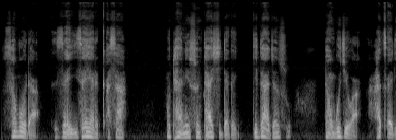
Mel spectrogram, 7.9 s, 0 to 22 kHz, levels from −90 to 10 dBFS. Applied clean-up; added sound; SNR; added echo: none; none; none; none.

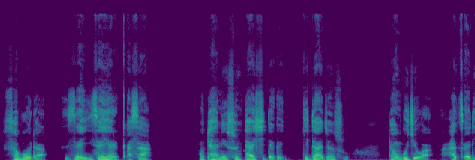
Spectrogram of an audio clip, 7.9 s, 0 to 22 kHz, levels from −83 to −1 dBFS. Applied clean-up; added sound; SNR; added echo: neural mask model Resemble Enhance denoiser.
